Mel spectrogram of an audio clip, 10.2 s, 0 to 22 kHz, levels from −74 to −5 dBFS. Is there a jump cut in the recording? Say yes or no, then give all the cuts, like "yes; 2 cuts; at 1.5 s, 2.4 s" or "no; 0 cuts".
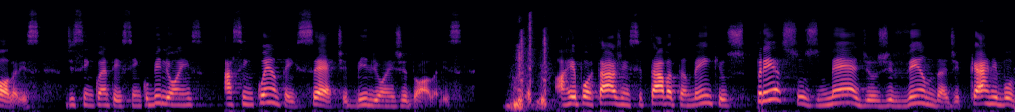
no; 0 cuts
